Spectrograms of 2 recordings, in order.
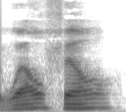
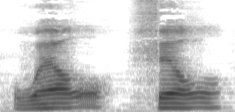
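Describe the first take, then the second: First: The dark final L is vocalized less strongly. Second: The dark final L is strongly vocalized. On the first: "And I could even do it less strongly" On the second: "So I'll put it at the end of a word"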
